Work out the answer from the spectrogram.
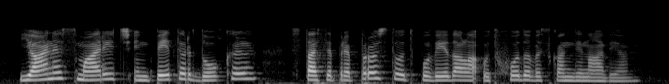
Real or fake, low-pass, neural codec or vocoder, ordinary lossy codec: real; 5.4 kHz; none; none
